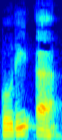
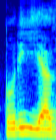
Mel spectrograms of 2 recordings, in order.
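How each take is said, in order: First: A glottal catch comes before the last vowel. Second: A y sound comes before the last vowel. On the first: The speaker calls it right. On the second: The speaker calls it wrong.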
